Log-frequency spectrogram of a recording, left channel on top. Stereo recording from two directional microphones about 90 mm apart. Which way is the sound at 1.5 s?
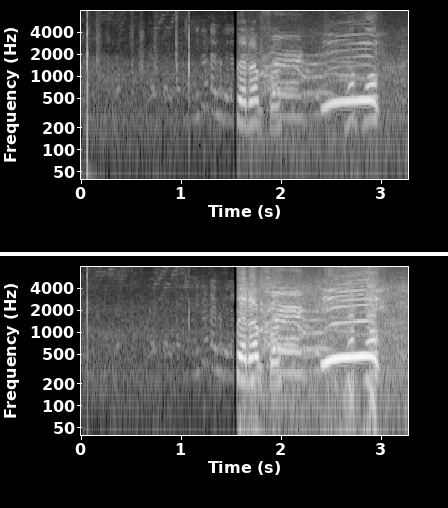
35° right (ahead or behind).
